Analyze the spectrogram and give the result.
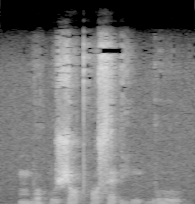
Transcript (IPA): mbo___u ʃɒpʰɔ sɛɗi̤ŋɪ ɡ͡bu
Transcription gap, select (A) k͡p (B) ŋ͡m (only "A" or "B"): A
